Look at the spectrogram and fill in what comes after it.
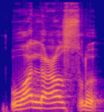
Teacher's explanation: واو پہ ہونٹ کو گول کریں گے، عین کو حلق سے ادا کریں گے، صاد کو موٹا بھی کریں گے اور سیٹی بھی نکالیں گے اس کی ادائیگی میں.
